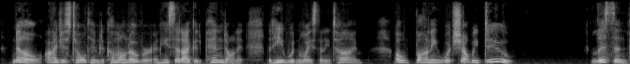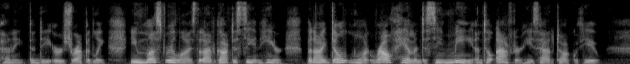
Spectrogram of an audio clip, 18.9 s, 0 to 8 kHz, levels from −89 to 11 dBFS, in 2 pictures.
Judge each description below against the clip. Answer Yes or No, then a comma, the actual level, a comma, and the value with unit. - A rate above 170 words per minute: Yes, average, 195 wpm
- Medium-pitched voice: Yes, medium, 180 Hz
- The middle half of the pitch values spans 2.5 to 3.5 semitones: No, average, 4.0 semitones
